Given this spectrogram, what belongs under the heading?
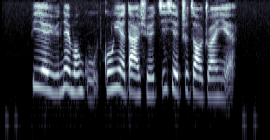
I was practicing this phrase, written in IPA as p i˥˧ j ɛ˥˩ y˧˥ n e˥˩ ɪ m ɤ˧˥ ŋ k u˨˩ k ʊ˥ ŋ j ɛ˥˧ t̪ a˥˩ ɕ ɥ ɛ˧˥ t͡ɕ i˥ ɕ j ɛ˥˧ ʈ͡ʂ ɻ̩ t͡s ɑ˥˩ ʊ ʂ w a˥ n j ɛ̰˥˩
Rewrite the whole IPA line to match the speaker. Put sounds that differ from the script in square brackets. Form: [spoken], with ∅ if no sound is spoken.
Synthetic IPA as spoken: p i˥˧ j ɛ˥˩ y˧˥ n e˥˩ ɪ m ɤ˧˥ ŋ k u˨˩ k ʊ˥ ŋ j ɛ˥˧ t̪ a˥˩ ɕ ɥ ɛ˧˥ t͡ɕ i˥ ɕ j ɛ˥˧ ʈ͡ʂ ɻ̩ t͡s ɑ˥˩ ʊ [ʈ͡ʂ] w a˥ n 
